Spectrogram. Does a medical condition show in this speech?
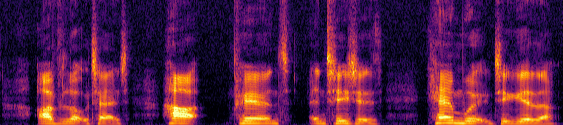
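Yes: motor neuron disease.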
